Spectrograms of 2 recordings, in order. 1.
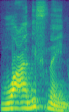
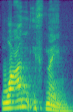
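দ্বিতীয় শব্দটি তার প্রথম স্বরধ্বনি ছাড়া যুক্ত করে বলা হয়। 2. দ্বিতীয় শব্দের প্রথম স্বরধ্বনিটি আলাদাভাবে উচ্চারিত হয়। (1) "এভাবে পড়তে হবে" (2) "আপনি যদি বলেন ওয়ান ইসনাইন, তখন বুঝবে যে আপনি এবারতগত আপনার দুর্বলতা আছে"

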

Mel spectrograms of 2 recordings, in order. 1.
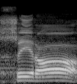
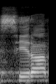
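'r'-এর পরের স্বরটি টেনে পড়া হয়। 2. 'r'-এর পরের স্বরটি ছোট। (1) "রটা আমরা এক আলিফ টেনে পড়ব" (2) "সিরা বললে হবে না"

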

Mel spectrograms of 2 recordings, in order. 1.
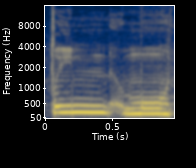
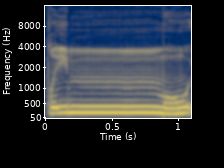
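m-এর আগে n সাউন্ডটা রাখা হয়। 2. n সাউন্ড দ্বিগুণ m-এর সাথে মিশে যায়। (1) "তিম এখানে তিন মু ছিল" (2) "তিম মু ইদগাম করে পড়াচ্ছে"

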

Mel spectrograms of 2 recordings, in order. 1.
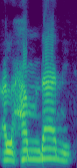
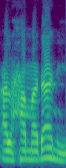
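Tidak ada vokal yang diucapkan di antara m dan d. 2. Ada vokal yang diucapkan di antara m dan d. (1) "Yang betul mimnya sukun" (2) "Kalau dibaca bukan Al-Hamadani ya, ... keliru"

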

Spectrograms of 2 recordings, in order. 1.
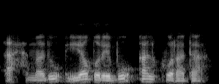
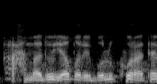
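Les mots sont prononcés séparément, sans liaison. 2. Les mots sont liés ensemble en un seul flux. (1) "on ne dit pas" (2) "on met la liaison"

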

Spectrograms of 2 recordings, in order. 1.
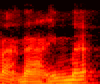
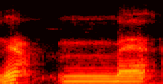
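الحركة الأولى 'a'، ثم 'i' كاملة. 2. الحركة الأولى 'i'، و'ain' ساكنة. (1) "فتحوا النون هرب بالتقاء الكسرتين، وكسروا العين" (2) "والاسكان"

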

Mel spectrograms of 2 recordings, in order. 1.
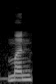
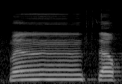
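n واضح اور پوری طرح ادا کیا گیا ہے۔ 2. n ناک کی گنگناہٹ میں چھپا ہوا ہے۔ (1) "میں نے نون کا اظہار کیا" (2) "اخفاء ہے"

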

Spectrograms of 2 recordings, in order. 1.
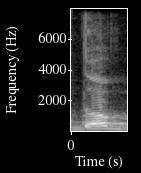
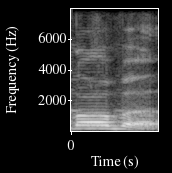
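শেষের b সাধারণ, কোনো ধাক্কা নেই। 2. শেষের b ধাক্কা দিয়ে বলা হয়। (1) "দব বলিনে" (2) "বারে ধাক্কা দিয়েছি"

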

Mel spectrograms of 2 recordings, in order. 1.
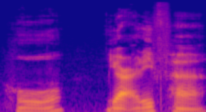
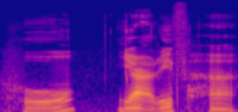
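এটি সংক্ষিপ্ত সৌদি উপভাষার রূপে বলা হয়েছে। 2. এটি সংক্ষিপ্ত সৌদি উপভাষার রূপে বলা হয়েছে।

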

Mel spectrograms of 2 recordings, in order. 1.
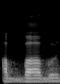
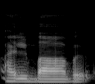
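'l' ഇരട്ടിച്ച 'b'യിൽ ലയിക്കുന്നു. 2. 'l' 'b'ക്ക് മുമ്പായി ഉച്ചരിക്കുന്നു. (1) "അബ്ബാബ് എന്നോ ... പറയാൻ പാടില്ല" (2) "കമരിയാവുമ്പോൾ അത് ഉച്ചരിക്കണം"

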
